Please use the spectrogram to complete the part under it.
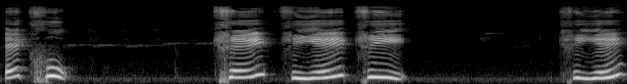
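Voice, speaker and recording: A woman's voice: high voice, slow pace. A woman teacher, sounding out French syllables one by one for young pupils and explaining in Arabic. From Morocco. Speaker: primary school French teacher. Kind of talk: slow syllable-by-syllable reading lesson.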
